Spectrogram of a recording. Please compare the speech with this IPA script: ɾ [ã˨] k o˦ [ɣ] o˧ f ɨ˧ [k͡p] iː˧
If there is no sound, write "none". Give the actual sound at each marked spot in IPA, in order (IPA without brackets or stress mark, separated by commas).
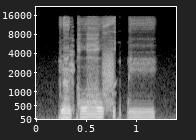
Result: ã˨, ɣ, k͡p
